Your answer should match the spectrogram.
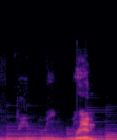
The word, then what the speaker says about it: Rin: Caprese actually pronounces Reen the Japanese way. Rin.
